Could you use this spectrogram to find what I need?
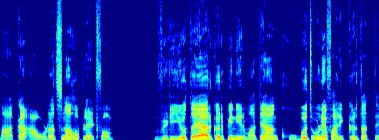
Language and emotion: Goan Konkani, disgusted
